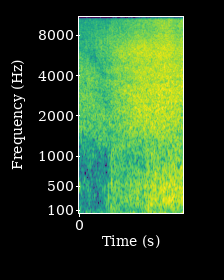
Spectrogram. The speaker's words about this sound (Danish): Men lige nu er der et eller andet over det med, at, at bølgeskulpen ligesom suser op og slår ned igen lige så stille.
